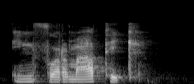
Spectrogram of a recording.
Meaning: 1. computer science 2. information technology 3. informatics, information science
- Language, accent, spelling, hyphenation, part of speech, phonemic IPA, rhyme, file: German, Austria, Informatik, In‧for‧ma‧tik, noun, /ɪnfɔɐ̯ˈmaːtɪk/, -aːtɪk, De-at-Informatik.ogg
